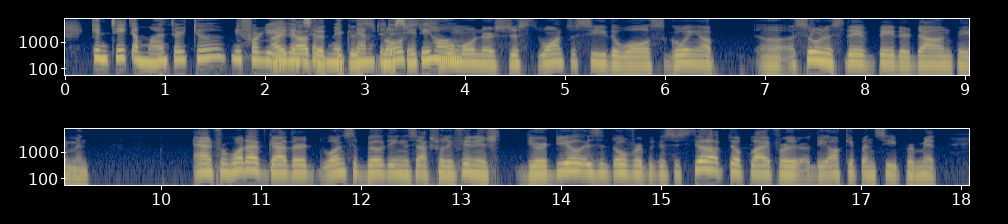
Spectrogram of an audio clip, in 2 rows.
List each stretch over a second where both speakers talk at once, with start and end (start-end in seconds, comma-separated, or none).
2.0-4.0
